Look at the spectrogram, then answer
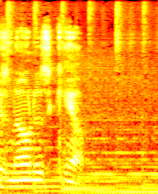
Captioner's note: none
